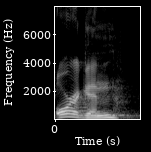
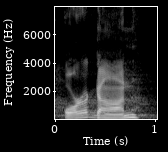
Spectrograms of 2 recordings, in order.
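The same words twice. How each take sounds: First: It is said the local Northwest way. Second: It is said the non-local outsider way. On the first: The speaker is a native of the Northwest. "notice I say Oregon" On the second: The speaker is not from the Northwest. "not Oregon"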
